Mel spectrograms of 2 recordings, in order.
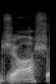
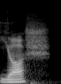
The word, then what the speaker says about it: Josh: Uh, also Dark Balor is asking, uh, is Yosh spoken Josh or Yosh? It's, if you want to pronounce it, uh, German, it's Yosh.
